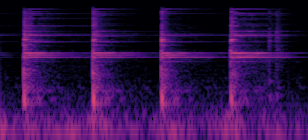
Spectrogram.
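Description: Blacksmith's hammer striking an anvil in a steady rhythm, about two blows a second, each blow ringing out with a bright metallic tone that fades before the next.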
